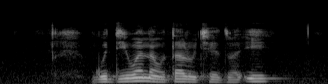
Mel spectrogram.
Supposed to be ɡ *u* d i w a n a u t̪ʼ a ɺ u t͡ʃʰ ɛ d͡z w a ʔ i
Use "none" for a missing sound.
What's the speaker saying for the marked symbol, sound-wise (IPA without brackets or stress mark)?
u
